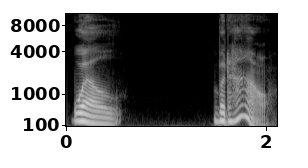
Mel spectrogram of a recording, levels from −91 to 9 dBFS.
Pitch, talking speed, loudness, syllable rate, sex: 175 Hz, 85 wpm, -20 LUFS, 2.8 syllables/s, female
